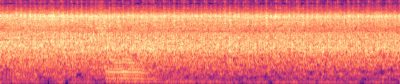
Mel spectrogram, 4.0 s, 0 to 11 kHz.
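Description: The engine of a 2015 Toyota Fortuner idles steadily and smoothly after repair, a close, even hum with a faint hiss, and a brief tonal whine rising around the first second; a single word is spoken.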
